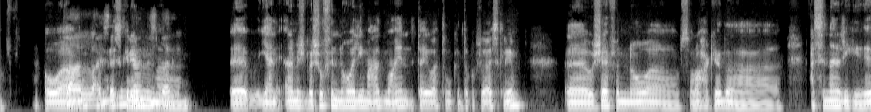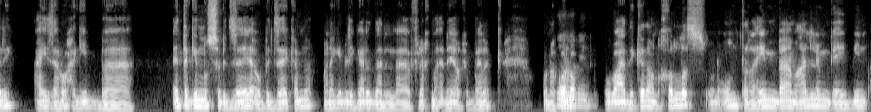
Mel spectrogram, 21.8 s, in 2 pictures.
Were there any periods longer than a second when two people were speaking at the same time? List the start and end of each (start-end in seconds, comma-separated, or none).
0.8-2.2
